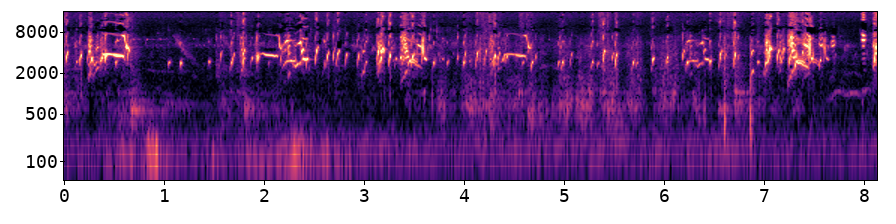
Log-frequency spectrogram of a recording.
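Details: A goldfinch sings for another goldfinch to learn and imitate, pouring out dense bursts of fast twittering and jingling notes with only brief gaps.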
